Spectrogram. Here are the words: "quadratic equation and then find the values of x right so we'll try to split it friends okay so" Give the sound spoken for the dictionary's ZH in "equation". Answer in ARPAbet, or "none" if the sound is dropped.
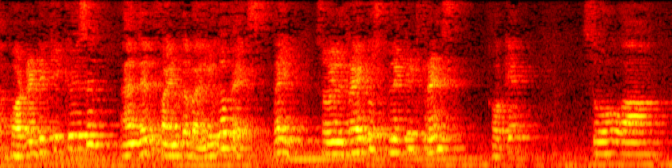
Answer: S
